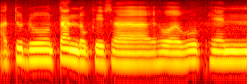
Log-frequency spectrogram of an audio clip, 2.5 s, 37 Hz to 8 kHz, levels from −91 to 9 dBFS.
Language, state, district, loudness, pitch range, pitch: Idu Mishmi, Arunachal Pradesh, Lower Dibang Valley, -17 LUFS, 140-160 Hz, 150 Hz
